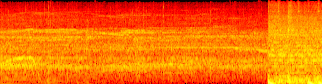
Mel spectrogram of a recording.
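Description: Concert crowd noise, then a little over five seconds in a rock band comes in suddenly and loudly with drums and electric guitar.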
